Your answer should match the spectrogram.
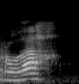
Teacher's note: Que como ustedes han visto, yo lo he pronunciado rodaja, así, ¿no? La mayor fuerza de voz está en da,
